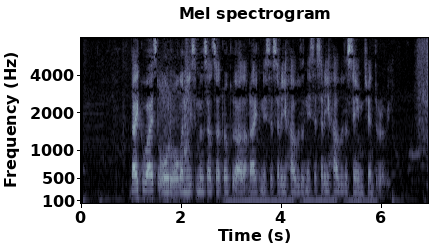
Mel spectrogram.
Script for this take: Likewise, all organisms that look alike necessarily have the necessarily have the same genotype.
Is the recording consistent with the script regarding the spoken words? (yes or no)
yes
